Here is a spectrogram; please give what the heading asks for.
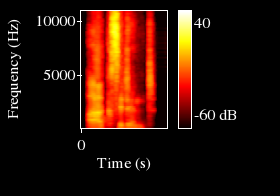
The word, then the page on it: oxidant: Indian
